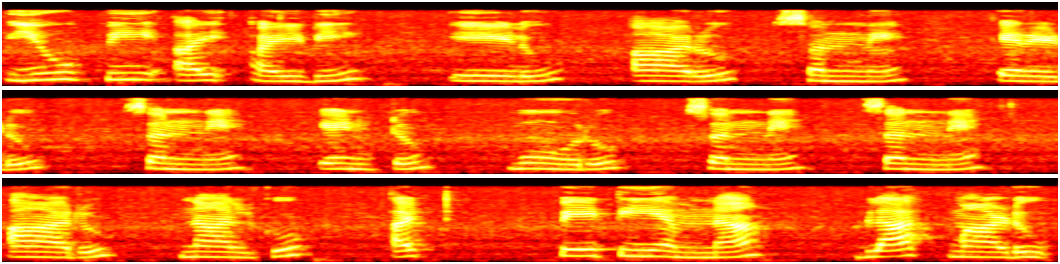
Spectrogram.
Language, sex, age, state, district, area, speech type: Kannada, female, 30-45, Karnataka, Tumkur, rural, read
